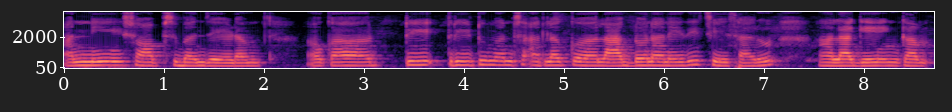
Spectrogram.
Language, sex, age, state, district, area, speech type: Telugu, female, 18-30, Telangana, Sangareddy, urban, spontaneous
